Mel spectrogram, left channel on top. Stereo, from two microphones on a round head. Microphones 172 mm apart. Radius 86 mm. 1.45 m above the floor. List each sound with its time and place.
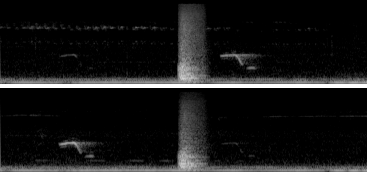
1.8 s a whoosh: 40° left (ahead or behind), 0.8 m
